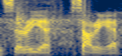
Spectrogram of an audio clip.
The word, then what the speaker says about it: Sarria: So the whole point of that is to make you feel guilty for starting in Sarria, is how it's pronounced, instead of starting at the beginning.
